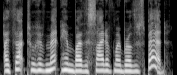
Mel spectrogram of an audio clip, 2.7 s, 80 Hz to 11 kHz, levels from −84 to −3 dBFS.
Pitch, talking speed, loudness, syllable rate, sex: 230 Hz, 295 wpm, -16 LUFS, 5.6 syllables/s, female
